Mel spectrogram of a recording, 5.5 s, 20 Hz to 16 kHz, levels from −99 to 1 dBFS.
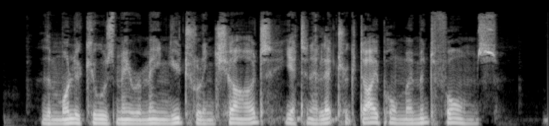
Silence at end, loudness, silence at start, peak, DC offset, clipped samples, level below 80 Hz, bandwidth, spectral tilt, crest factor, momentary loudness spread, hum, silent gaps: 0 s; -22 LUFS; 0.4 s; 0 dBFS; under 0.1%; under 0.1%; -54 dBFS; 11.5 kHz; -5.5 dB/octave; 22 dB; 5 LU; none; none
